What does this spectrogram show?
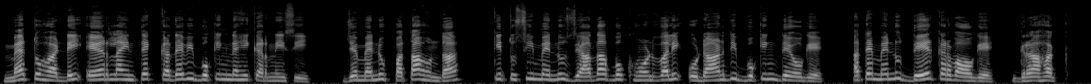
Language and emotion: Punjabi, disgusted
